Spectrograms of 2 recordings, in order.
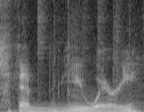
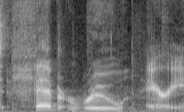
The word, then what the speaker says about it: February: no Valentine's Day card for you come this febrary it's February well it should be you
